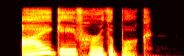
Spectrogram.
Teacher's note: Stressing gave emphasizes the action of giving.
